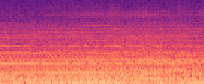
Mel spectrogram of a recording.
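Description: Chamber ensemble with live electronics holding a dense, sustained low chord, with bowed cello and double bass among the deep drones, swelling slightly near the middle.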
